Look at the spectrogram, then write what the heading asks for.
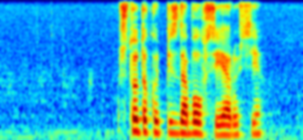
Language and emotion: Russian, neutral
